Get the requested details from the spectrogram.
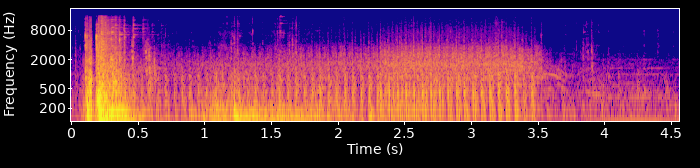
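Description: A machine gun fires a rapid burst nearby.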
